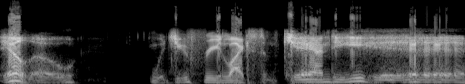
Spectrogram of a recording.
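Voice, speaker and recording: A man's put-on character voice, raspy and fairly low-pitched, at a very slow pace. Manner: creepy, menacing.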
